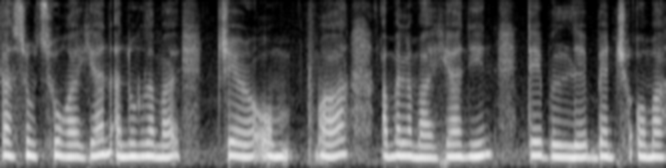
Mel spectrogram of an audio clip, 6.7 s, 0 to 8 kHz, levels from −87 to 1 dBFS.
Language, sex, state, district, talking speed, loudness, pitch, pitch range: Mizo, female, Mizoram, Aizawl, 170 wpm, -12 LUFS, 225 Hz, 215-240 Hz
